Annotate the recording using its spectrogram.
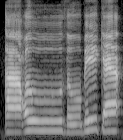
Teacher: आइन को गले से अदा करेंगे और आइन को वाव के साथ मिलाएंगे।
